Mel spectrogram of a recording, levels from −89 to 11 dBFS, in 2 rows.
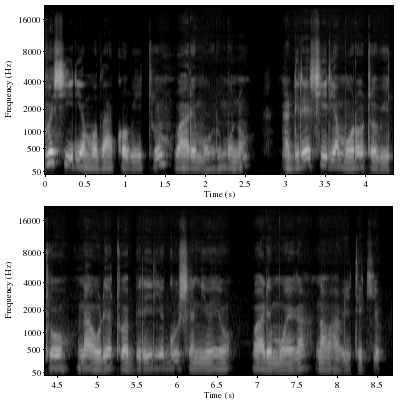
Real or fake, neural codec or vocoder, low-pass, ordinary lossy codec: fake; vocoder, 44.1 kHz, 128 mel bands every 512 samples, BigVGAN v2; none; none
